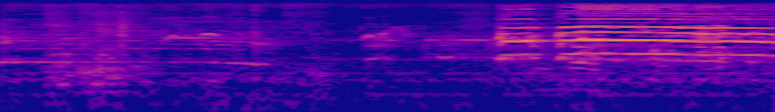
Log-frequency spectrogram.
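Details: Roosters crowing at dawn as daylight breaks in Puruándiro, countryside: a loud harmonic crow arrives in the final second and a half after quiet rural ambience, with faint distant calls earlier.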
